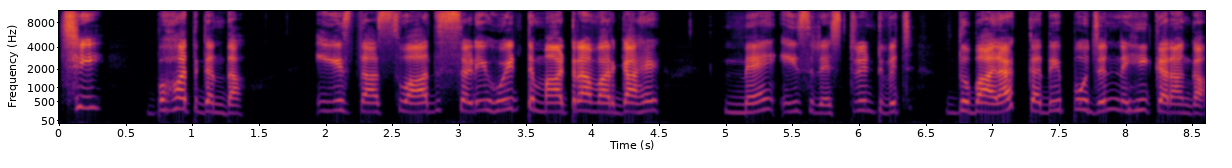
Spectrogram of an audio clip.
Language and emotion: Punjabi, disgusted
